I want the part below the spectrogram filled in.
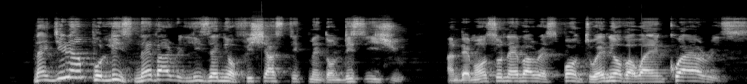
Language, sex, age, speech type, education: Nigerian Pidgin, male, 30-45, spontaneous, tertiary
